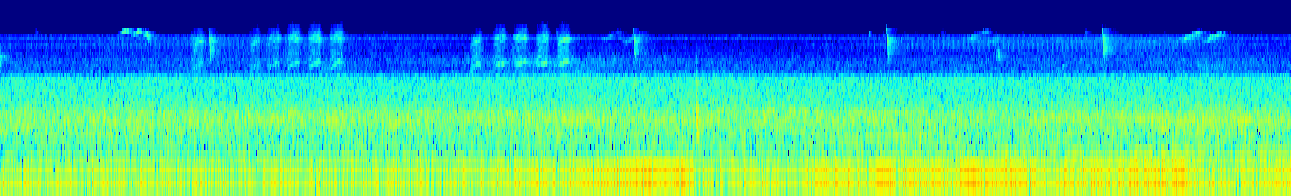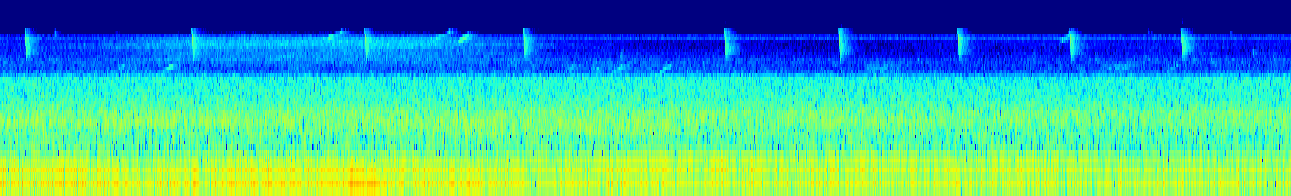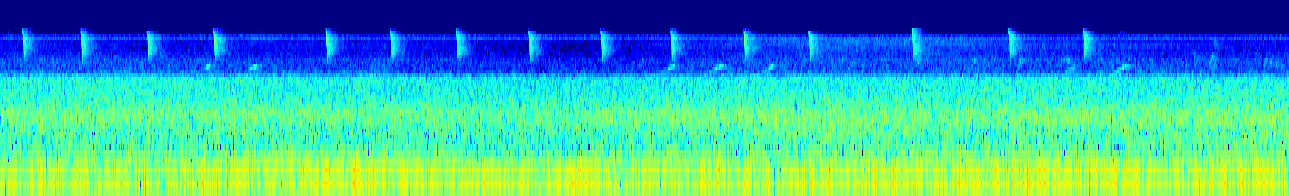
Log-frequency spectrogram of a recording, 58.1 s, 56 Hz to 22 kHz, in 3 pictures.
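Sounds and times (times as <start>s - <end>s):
distant traffic rumble: 0.0s - 58.0s
small birds chirping: 1.8s - 5.2s, 7.0s - 9.7s, 48.6s - 51.1s, 52.4s - 52.7s, 53.8s - 55.8s.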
